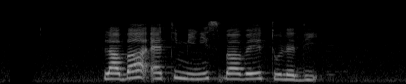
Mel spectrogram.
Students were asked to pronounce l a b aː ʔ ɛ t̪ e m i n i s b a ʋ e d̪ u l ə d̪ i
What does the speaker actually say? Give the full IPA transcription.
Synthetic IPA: l a b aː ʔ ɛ t̪ i m i n i s b a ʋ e t̪ u l ə d̪ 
